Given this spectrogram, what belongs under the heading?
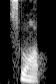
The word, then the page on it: swap: Indian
